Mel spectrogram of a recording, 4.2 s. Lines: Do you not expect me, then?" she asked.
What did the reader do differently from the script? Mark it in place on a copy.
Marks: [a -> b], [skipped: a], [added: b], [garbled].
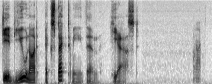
[Do -> Did] you not expect me, then?" [she -> he] asked.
